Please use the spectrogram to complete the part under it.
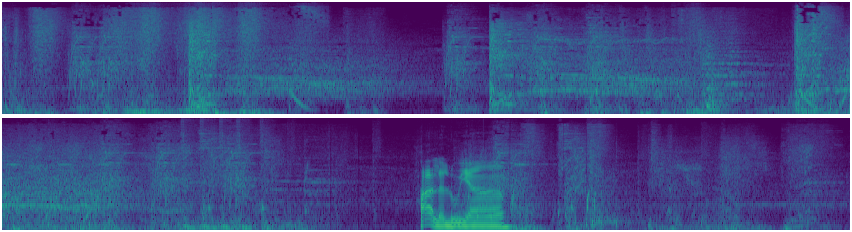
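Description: Video game sound effects burst and chime.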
